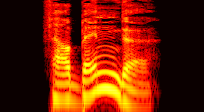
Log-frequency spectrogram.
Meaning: first/third-person singular subjunctive II of verbinden
- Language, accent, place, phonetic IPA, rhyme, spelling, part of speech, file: German, Germany, Berlin, [fɛɐ̯ˈbɛndə], -ɛndə, verbände, verb, De-verbände.ogg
